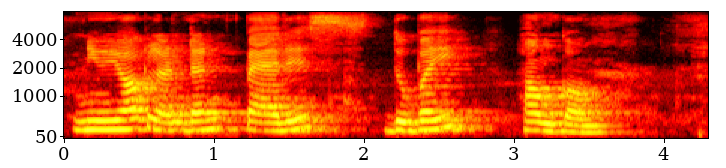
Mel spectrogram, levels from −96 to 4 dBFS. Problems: constant background noise, echo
